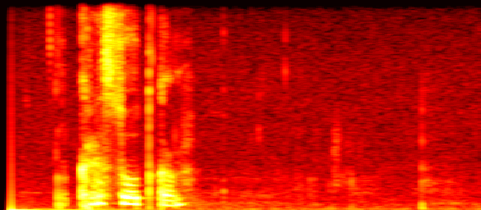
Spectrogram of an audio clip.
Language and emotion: Russian, neutral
